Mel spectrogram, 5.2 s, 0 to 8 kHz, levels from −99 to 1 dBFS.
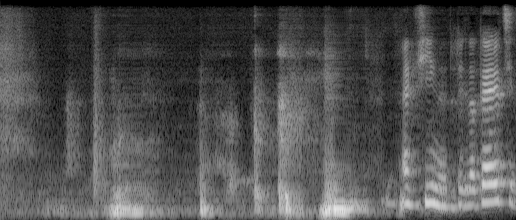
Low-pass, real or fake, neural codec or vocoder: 7.2 kHz; fake; codec, 16 kHz, 0.8 kbps, ZipCodec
